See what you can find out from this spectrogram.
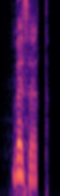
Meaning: to determine the direction in which someone or something proceeds: to lead, to guide (to show the way by going ahead; with lative suffixes)
- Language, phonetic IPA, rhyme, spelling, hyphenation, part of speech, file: Hungarian, [ˈvɛzɛt], -ɛt, vezet, ve‧zet, verb, Hu-vezet.ogg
